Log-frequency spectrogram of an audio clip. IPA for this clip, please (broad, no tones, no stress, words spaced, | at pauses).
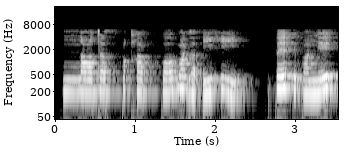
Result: nːɑtʌpːəqʰə˞ pːɔbɑɡʌ ʔihi | pɛhɪbɑ ŋɪ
